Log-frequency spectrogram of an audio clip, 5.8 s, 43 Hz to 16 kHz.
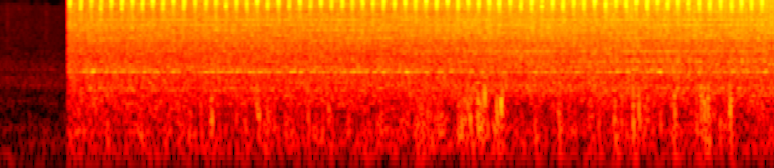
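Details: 1986 Ford F150 idling after fuel system work (both tanks and sending units replaced, reservoir cleaned): steady even low rumble, no misses or knocks; fuel not leaking, small oil leak, exhaust puffing smoke; normal idle.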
